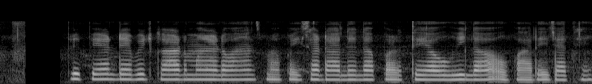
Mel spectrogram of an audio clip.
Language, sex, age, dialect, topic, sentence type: Chhattisgarhi, female, 18-24, Western/Budati/Khatahi, banking, statement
